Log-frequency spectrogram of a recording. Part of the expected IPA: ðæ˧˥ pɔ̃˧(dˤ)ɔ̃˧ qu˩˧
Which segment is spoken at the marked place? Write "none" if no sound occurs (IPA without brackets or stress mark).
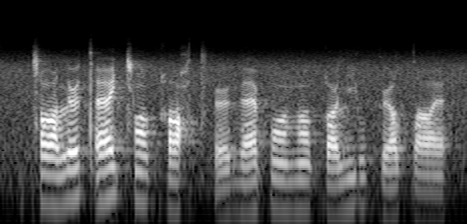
ð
